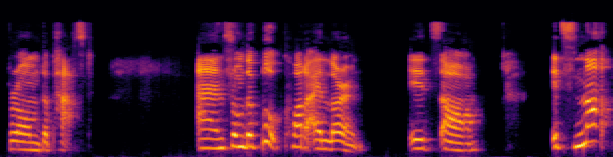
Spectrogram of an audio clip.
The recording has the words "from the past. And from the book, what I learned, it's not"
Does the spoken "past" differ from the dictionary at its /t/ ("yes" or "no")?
no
